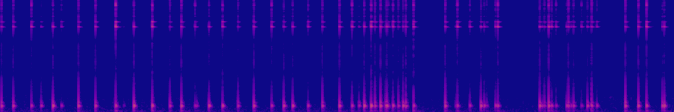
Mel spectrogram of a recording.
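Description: Long nails tap the base and sides of a clear glass bowl that sits upside down, hollow and empty, over a recorder on a black table. Quick, dry taps come in a steady stream with brief pauses, each a short low knock carrying a bright glassy clink on top. The pace quickens into fast flurries around the middle and again near the end, and each tap dies away almost instantly.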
